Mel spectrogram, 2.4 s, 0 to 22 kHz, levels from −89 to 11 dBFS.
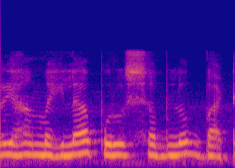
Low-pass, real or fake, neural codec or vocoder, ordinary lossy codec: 7.2 kHz; fake; vocoder, 44.1 kHz, 128 mel bands every 256 samples, BigVGAN v2; none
